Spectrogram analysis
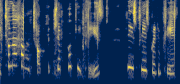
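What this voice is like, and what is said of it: Sweet, tight, overly polite voice. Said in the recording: “I'll squeeze my little throat. I'll have a little bit of breath under my collarbone. And I'll put a little smile on my face. And I'll speak in a very nice voice.”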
